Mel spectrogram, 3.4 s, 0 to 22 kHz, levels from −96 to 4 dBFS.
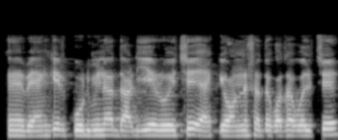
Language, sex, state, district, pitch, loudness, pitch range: Bengali, male, West Bengal, Dakshin Dinajpur, 145 Hz, -16 LUFS, 140-150 Hz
